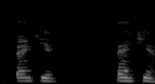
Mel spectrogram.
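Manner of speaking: put-on hushed, deflated, very quiet, flat monotone. Mimicking how someone came on with low energy: imitating someone's low energy. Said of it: "I was up here and you was a little down here".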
